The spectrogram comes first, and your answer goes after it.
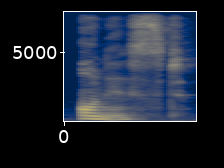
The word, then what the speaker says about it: honest: let me give you a list of exceptions where the H is silent in words there aren't many in British English listen and copy me honor honest our air now let's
